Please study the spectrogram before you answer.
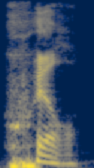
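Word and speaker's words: WHILL: l l so it's you have to pronounce it will based in California and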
